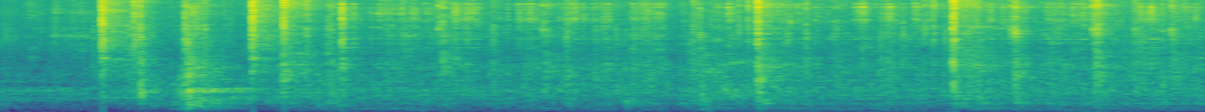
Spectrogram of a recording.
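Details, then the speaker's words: Bicycle (MTB/road) rear derailleur out of adjustment: shifting to third sprocket from bottom, irregular metallic clicks and rattles as chain jumps wildly between sprockets instead of holding gear; misadjusted derailleur chatter. "hier man hört schon es klappert und schaltet wild hin und her eigentlich wollte ich jetzt auf dem dritten Ritzel von unten sein aber es springt einfach wie wild"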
